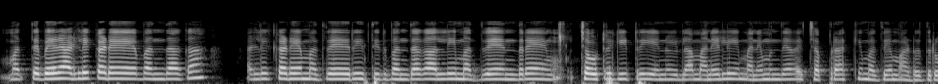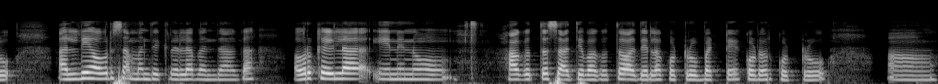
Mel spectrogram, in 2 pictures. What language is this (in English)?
Kannada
